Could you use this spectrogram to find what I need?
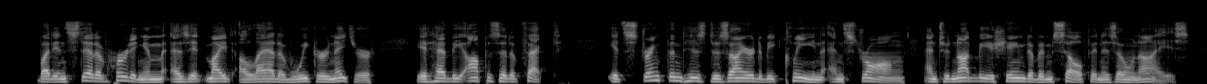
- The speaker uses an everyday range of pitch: Yes, average, 3.8 semitones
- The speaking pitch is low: Yes, low, 130 Hz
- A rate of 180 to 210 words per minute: Yes, average, 190 wpm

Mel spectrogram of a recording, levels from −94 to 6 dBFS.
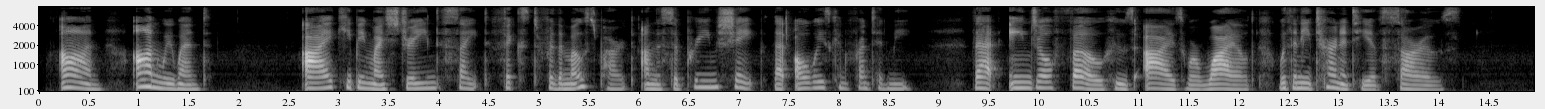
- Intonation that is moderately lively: Yes, average, 3.6 semitones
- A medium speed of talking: No, slow, 125 wpm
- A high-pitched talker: No, medium, 180 Hz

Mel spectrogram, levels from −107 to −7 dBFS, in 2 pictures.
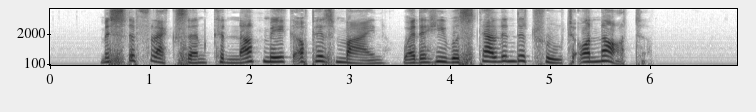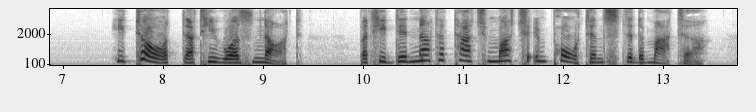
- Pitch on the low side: No, high, 230 Hz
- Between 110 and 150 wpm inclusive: Yes, average, 140 wpm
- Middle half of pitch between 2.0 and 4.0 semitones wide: No, average, 5.1 semitones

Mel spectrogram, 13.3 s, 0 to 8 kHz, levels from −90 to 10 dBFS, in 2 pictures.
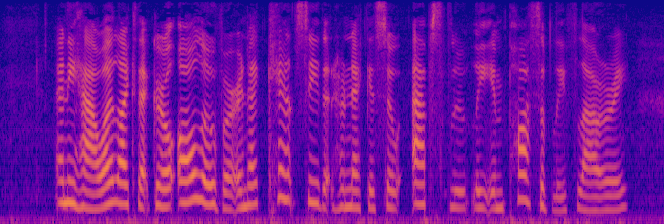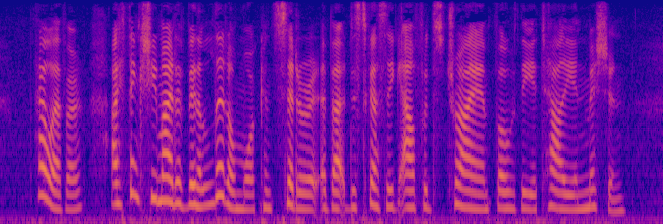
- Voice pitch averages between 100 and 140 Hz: No, high, 230 Hz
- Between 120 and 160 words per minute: No, average, 170 wpm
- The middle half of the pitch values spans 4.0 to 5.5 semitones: Yes, average, 4.4 semitones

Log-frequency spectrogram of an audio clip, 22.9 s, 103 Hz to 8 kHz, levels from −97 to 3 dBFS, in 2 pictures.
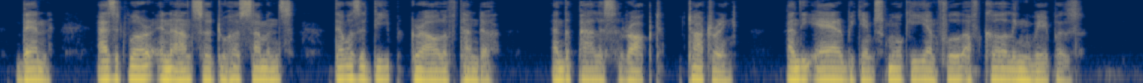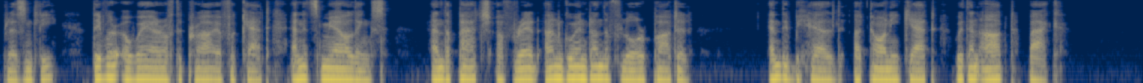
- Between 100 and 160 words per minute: No, average, 170 wpm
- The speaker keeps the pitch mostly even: Yes, narrow, 2.0 semitones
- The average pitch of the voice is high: No, low, 105 Hz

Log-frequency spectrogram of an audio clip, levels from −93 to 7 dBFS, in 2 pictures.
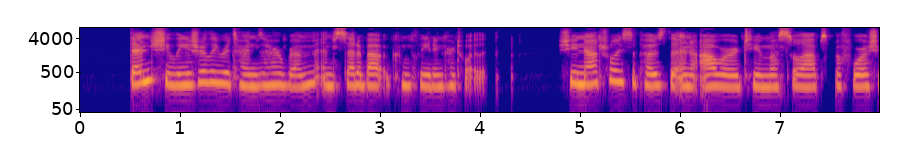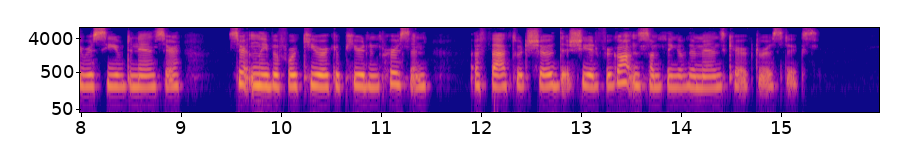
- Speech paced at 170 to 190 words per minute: Yes, average, 175 wpm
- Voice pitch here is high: Yes, high, 220 Hz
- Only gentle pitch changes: Yes, narrow, 1.5 semitones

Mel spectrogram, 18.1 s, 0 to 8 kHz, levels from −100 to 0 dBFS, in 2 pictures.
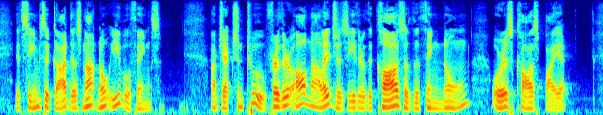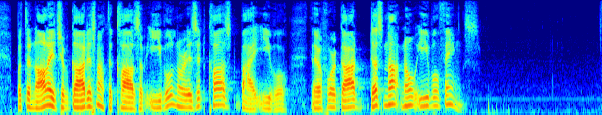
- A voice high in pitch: No, low, 135 Hz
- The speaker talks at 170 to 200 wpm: Yes, average, 175 wpm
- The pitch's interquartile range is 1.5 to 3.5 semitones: No, average, 4.8 semitones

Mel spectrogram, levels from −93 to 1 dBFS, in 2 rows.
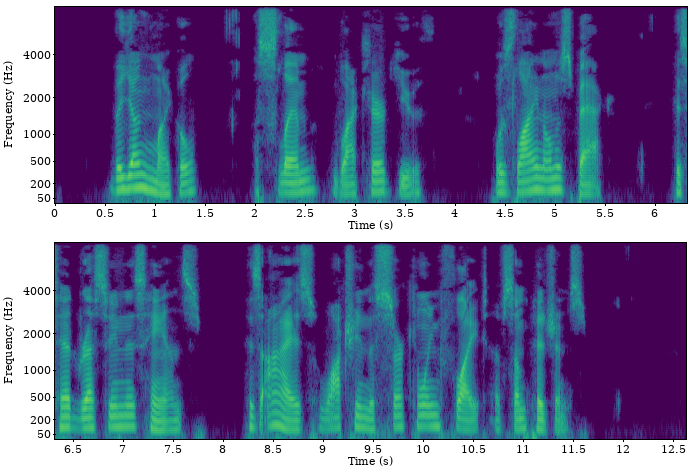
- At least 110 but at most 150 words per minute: Yes, slow, 135 wpm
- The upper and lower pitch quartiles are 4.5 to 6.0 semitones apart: No, average, 3.4 semitones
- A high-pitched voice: No, low, 115 Hz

